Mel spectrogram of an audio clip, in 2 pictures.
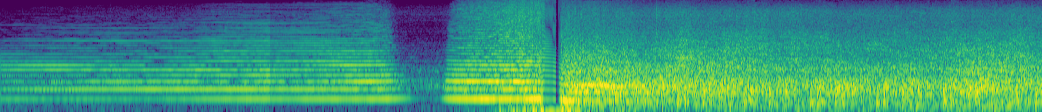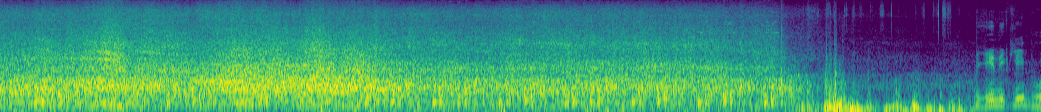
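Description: The Bhubaneswar Tejas Rajdhani Express sounds a long, loud horn blast, then thunders past close by with a sustained roar and rattling wheels for over ten seconds before abruptly fading.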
